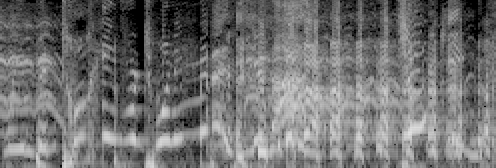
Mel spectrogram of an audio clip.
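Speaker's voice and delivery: can't believe it, laughing through the words; laughing disbelief. Retold or imitated. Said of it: "I'm like".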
